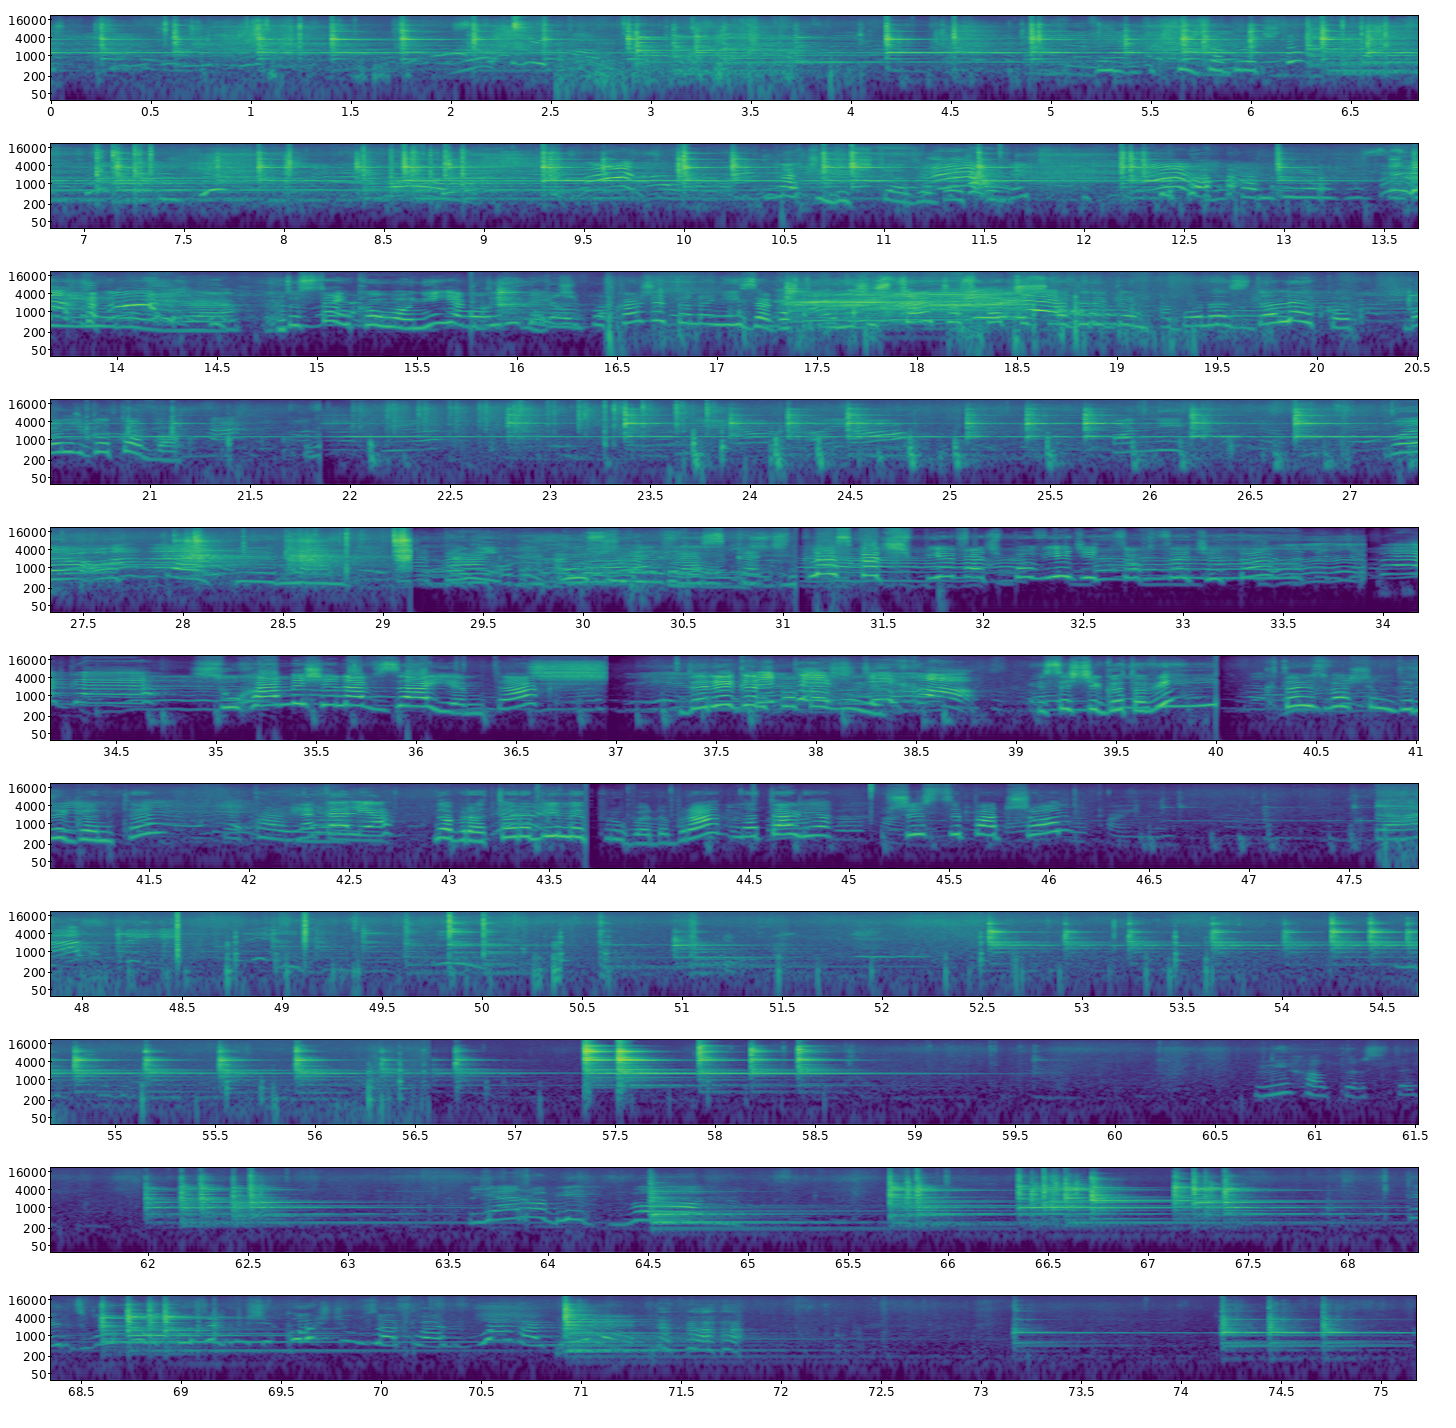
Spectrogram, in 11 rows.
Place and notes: Wyspa Sobieszewska, Gdańsk, Poland - Wyspa Gra !
Nagranie zrealizowane przez Kamilę Staśko-Mazur podczas warsztatów w Szkole nr.25. Projekt Ucho w Wodzie
2 October 2015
